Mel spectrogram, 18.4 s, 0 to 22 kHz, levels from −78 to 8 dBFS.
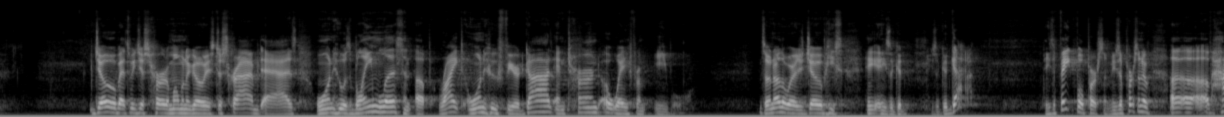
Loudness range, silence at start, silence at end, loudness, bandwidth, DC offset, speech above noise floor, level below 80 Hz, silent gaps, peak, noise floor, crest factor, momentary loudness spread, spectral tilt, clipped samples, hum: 5 LU; 1.35 s; 0 s; -25 LUFS; 16 kHz; 3%; 37 dB; -64 dBFS; none; -2 dBFS; -62 dBFS; 24 dB; 12 LU; -4.5 dB/octave; under 0.1%; none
